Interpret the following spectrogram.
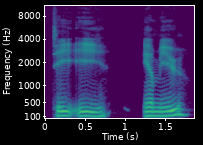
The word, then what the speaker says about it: Temu: I think it's pronounced Temu, Temu. I hope I'm saying that right.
